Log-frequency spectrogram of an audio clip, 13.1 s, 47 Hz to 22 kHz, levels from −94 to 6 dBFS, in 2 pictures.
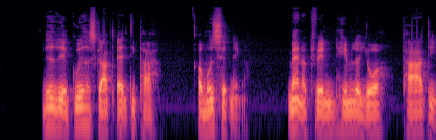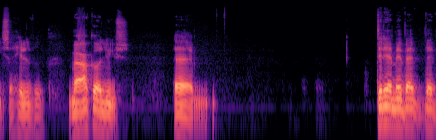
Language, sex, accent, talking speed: Danish, male, native, 135 wpm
